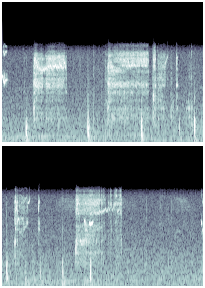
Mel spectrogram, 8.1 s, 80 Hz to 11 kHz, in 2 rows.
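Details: Rainbow lorikeets feeding their 21- and 17-day-old chicks in a nest under a house roof, October 2013: three or four coarse, rasping bursts mixed with sharp taps and clicks, then quiet.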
